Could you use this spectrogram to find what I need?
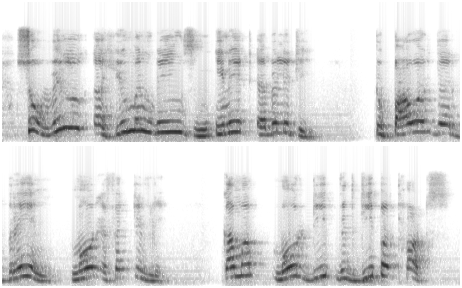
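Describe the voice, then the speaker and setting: A man speaks very slowly with a Bengali accent. His pitch is extremely high and swings very widely. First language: Bangla. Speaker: panelist. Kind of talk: panel discussion. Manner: formal.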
